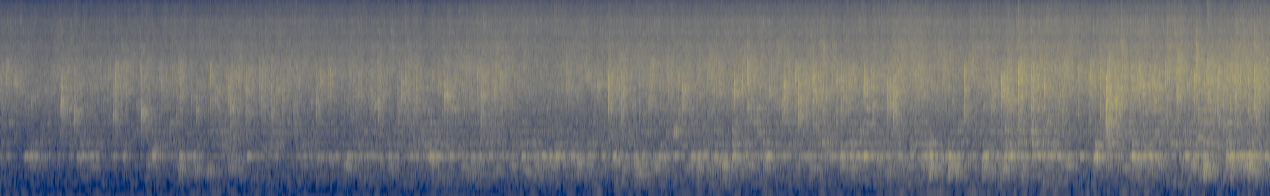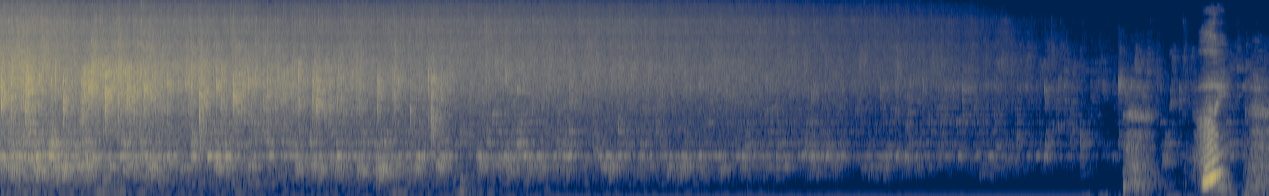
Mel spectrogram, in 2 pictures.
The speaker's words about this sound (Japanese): 泡が残らないよう、まんべんなく背中を洗い流してっと。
